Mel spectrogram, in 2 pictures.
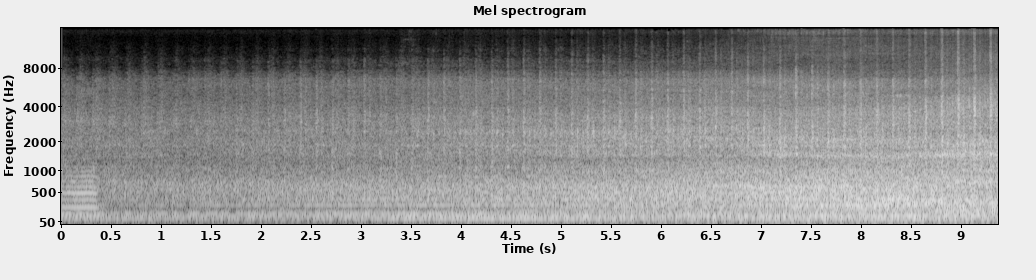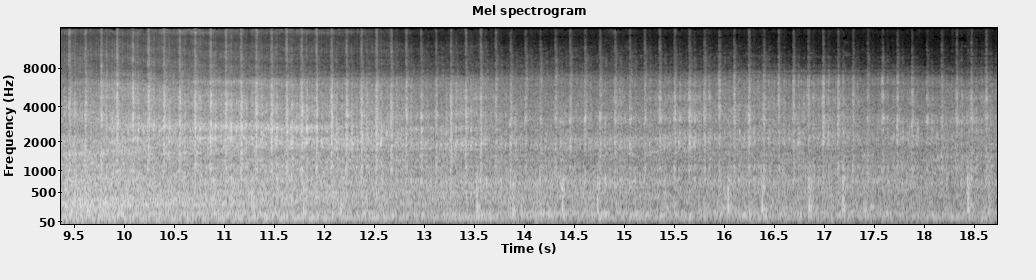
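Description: A diesel-hauled passenger train pulls away past on the next track. The locomotive's engine grows louder as it passes, reaching a peak about halfway through, then the coaches roll by with a rapid, steady clatter of wheels on the rails.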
